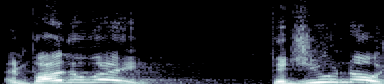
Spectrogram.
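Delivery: high, emphatic big reveal; acted breaking-news excitement; excited mother. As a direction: announce astonishing news to your son.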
